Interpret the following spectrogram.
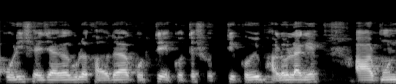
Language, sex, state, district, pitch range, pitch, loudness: Bengali, male, West Bengal, Kolkata, 110-115 Hz, 115 Hz, -16 LUFS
